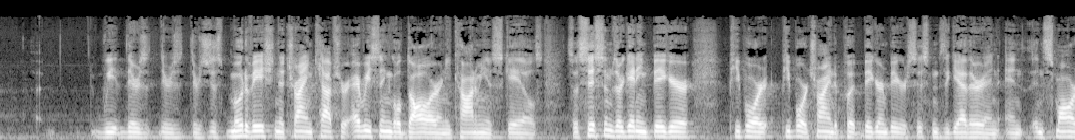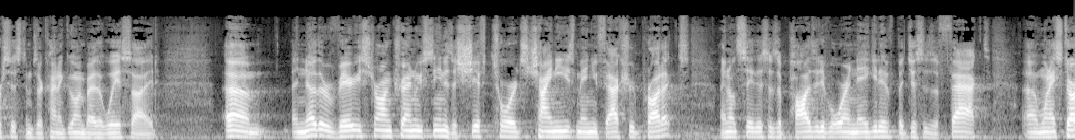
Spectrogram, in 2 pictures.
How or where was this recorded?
live audience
